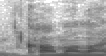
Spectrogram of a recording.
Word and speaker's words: Kamala: Let's, Kamala, and I'm calling you Kamala because for all of those who are mispronouncing it, I want you all to know how to say it.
